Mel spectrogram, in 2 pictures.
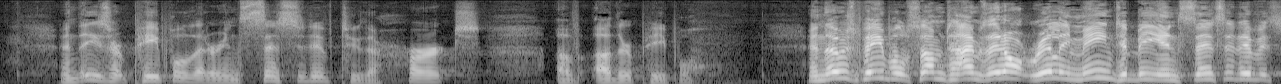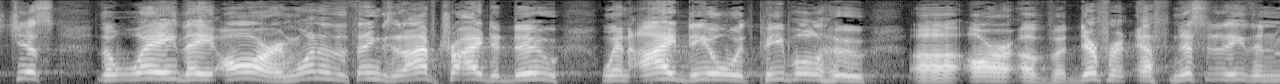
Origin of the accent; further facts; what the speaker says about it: the South, United States; I grew up in the South.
